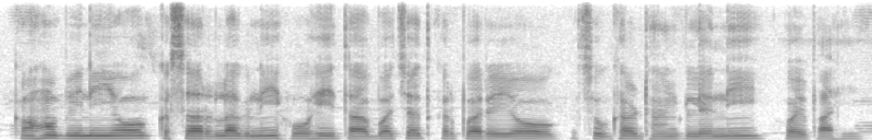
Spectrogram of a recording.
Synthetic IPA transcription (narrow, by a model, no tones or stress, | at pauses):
kɐɦõbinijoːɡksəɾləɡniɦoːɦit̪abət͡ʃət̪kəɾpəɾijoːɡsʊɡʱəɖʰʱɐ̃ŋɡleːniɦoːjpaːɦi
